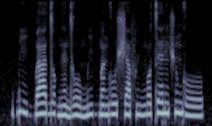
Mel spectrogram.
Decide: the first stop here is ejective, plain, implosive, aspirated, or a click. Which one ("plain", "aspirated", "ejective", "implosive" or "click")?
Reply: implosive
